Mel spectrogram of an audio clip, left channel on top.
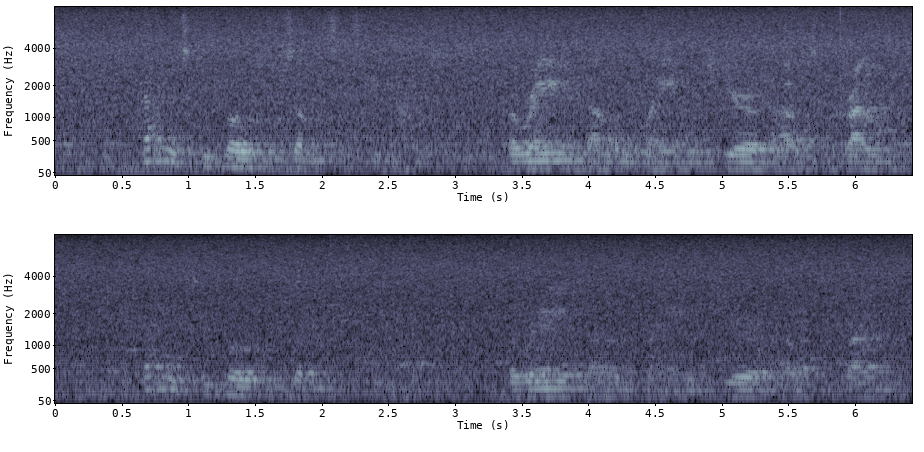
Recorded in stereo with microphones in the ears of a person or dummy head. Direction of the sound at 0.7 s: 70° left (ahead or behind).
